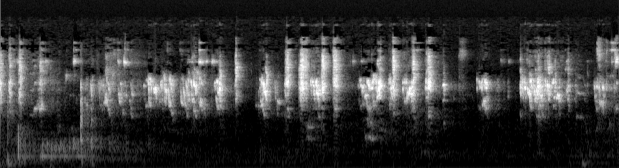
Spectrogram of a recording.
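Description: Birds chirping: many quick, high chirps in dense chattering runs.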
